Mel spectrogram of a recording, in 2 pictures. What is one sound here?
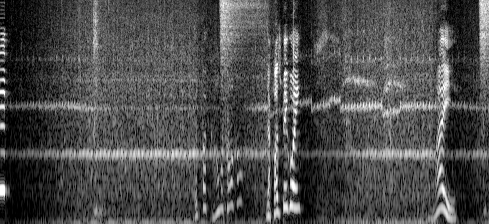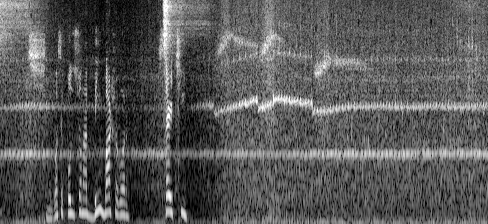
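A heavy truck engine rumbles and revs.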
